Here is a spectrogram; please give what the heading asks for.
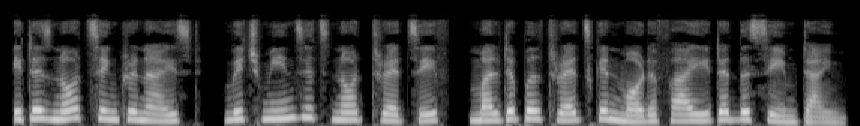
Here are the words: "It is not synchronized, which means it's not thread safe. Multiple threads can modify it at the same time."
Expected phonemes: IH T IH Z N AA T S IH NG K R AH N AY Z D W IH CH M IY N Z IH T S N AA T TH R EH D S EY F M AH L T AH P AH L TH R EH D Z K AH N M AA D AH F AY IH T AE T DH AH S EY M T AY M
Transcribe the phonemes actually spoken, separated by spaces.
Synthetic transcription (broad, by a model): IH T IH Z N AA T S IH NG K R AH N AY Z D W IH CH M IY N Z IH T S N AA T T R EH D S EY F M AH L T AH P AH L T R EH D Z K AH N M AA D AH F AY IH T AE T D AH S EY M T AY M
